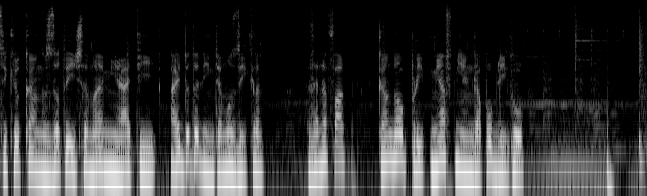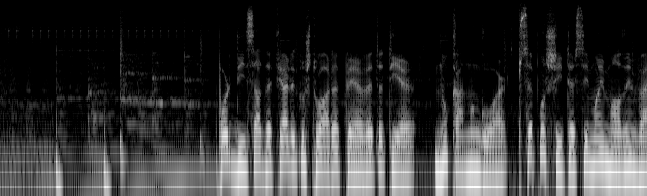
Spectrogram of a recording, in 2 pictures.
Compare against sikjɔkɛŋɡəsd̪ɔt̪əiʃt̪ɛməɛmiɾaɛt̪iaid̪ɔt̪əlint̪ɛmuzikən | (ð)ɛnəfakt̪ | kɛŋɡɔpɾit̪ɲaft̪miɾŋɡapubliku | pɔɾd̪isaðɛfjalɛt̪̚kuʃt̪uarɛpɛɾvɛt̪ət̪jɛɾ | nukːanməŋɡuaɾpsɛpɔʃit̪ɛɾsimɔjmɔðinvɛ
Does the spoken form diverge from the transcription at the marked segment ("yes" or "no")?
no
